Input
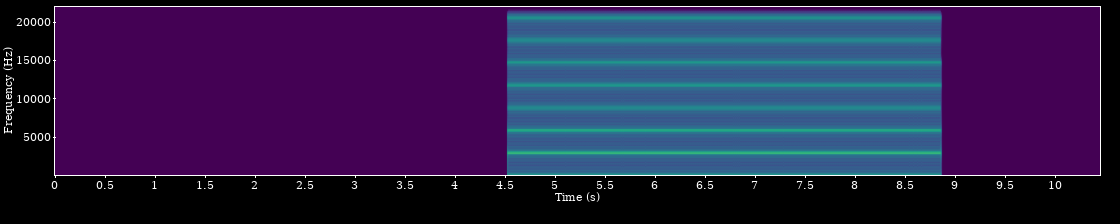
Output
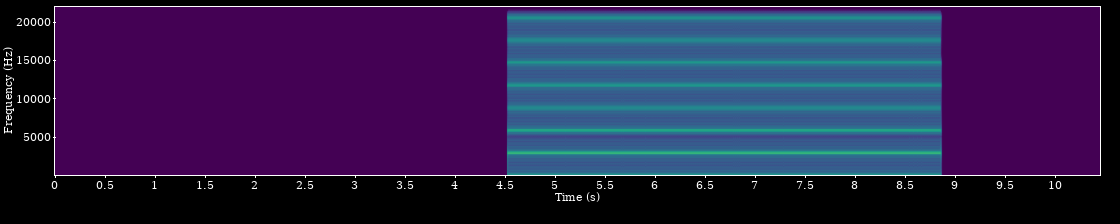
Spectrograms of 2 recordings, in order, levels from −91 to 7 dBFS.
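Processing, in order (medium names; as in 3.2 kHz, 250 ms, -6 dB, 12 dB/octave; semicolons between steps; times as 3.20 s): band-stop 5.1 kHz, Q 10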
